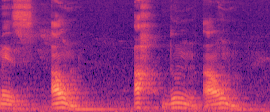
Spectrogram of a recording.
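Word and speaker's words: Auðun: Ahdun Aun. It's a person in Iceland, so the pronunciation is going to be Ahun.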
